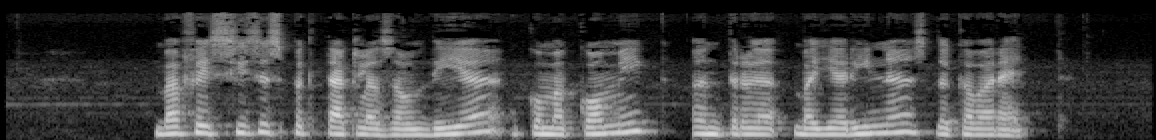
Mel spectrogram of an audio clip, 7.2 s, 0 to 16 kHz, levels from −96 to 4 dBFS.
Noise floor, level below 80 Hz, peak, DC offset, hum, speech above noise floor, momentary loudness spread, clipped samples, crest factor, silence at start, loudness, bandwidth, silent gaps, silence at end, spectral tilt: -63 dBFS; -60 dBFS; -2 dBFS; under 0.1%; none; 45 dB; 5 LU; under 0.1%; 18 dB; 0.95 s; -19 LUFS; 11.5 kHz; none; 0.8 s; -6.5 dB/octave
